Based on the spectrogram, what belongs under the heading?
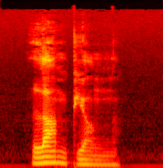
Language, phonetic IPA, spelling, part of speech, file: Polish, [ˈlãmpʲjɔ̃n], lampion, noun, Pl-lampion.ogg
